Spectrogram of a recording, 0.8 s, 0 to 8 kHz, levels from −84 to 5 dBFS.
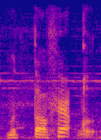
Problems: constant background noise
